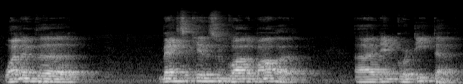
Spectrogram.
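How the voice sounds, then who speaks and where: A young man performing a stand-up comedy set, telling stories with animated put-on voices. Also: medium pitch, unhurried. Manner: animated storytelling with put-on voices for friends and coworkers. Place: comedy club stage. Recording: roomy, distant mic in a club.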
